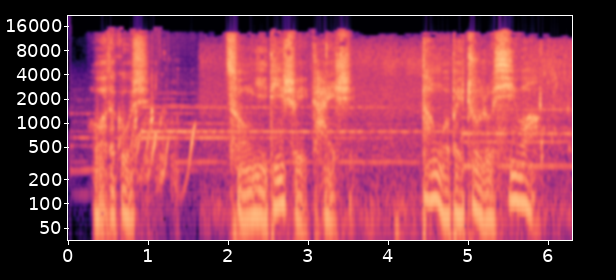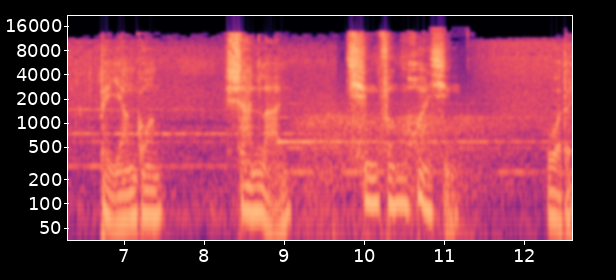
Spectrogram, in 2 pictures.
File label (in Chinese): 男 广告 名酒 自述, 浑厚低沉配音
